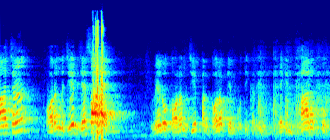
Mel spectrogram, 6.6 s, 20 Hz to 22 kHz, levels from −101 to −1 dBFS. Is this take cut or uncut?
uncut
